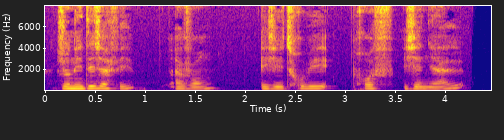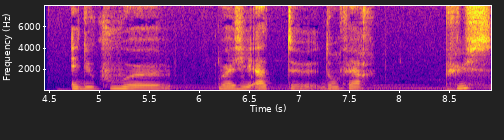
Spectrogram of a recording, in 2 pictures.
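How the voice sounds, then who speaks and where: A woman at a fairly low pitch, very slow and monotone, with long, frequent pauses. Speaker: language learner vlogger. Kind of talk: unscripted casual vlog talk. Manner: hesitant, many fillers.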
